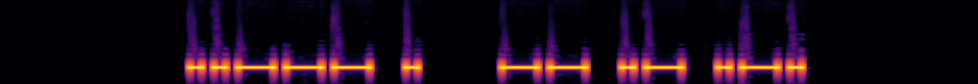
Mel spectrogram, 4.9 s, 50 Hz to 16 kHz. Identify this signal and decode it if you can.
Morse code, heard as a keyed tone, about 20 wpm, 700 Hz. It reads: 2E MAR
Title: Field Day Exchanges Encore - 20wpm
